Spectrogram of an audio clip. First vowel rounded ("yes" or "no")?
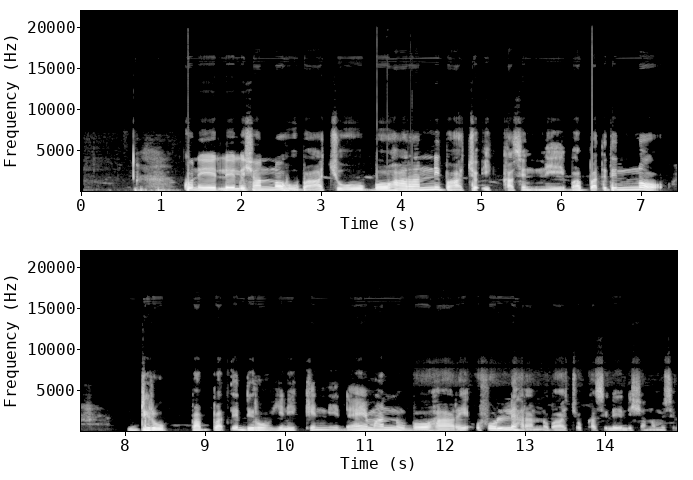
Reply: yes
